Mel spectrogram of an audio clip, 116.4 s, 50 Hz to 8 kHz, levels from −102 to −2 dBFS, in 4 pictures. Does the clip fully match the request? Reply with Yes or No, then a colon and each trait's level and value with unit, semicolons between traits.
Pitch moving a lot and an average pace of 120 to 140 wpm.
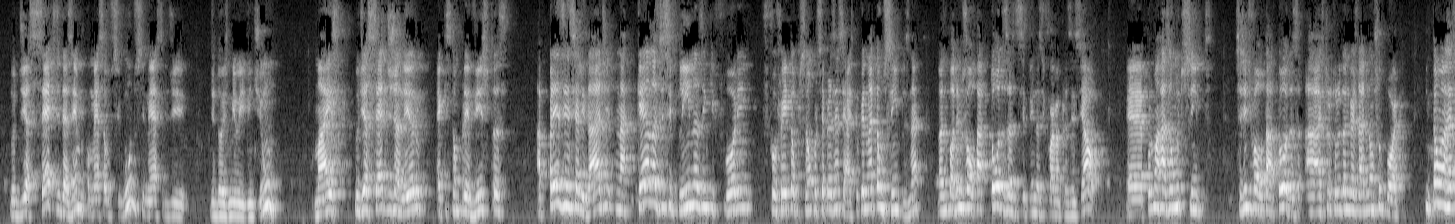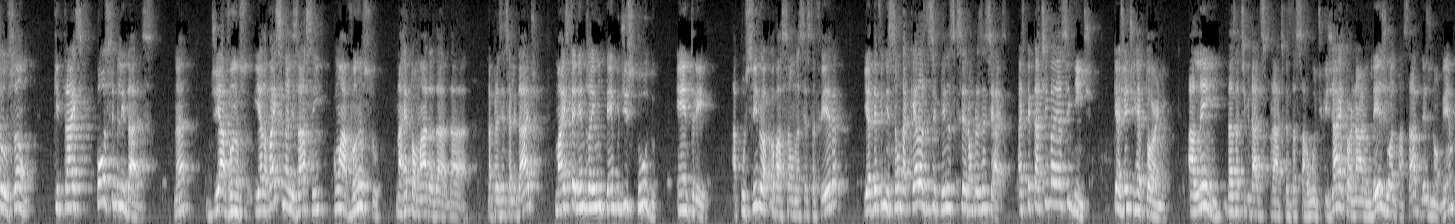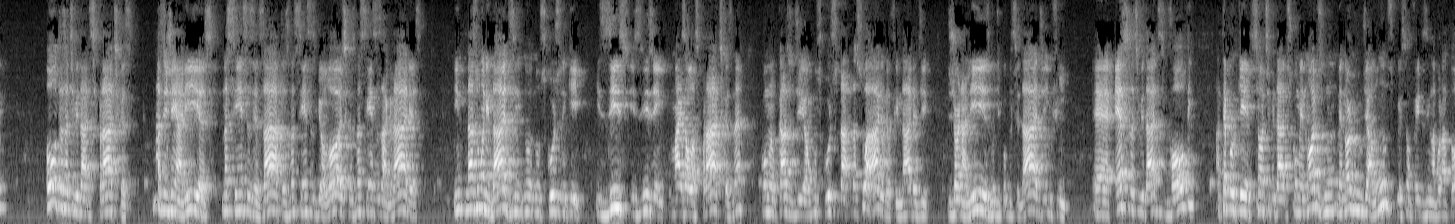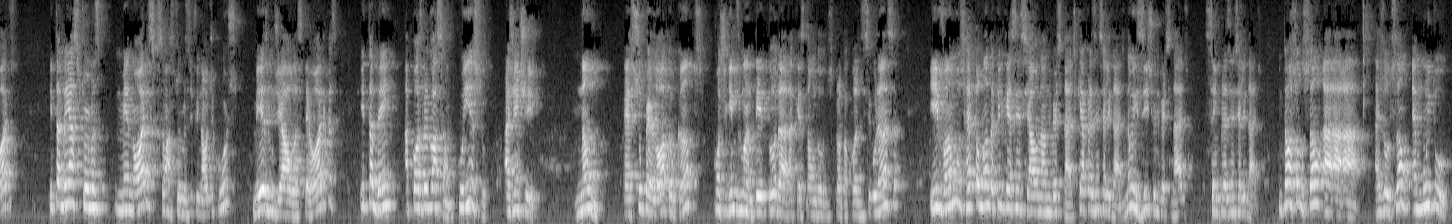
Yes: wide, 5.7 semitones; average, 135 wpm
